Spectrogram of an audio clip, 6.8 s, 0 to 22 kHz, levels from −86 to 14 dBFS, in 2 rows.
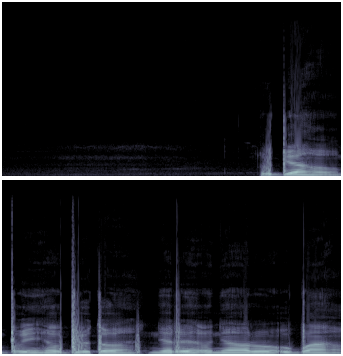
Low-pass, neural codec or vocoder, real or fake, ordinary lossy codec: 19.8 kHz; none; real; none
